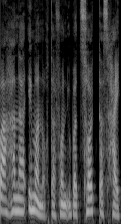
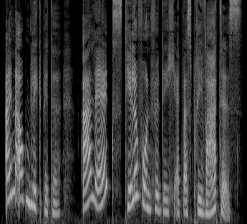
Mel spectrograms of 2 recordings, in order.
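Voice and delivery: high sing-out to a colleague; female receptionist; 8 semitones higher, 3 dB louder than usual. A narrator's reading. Intern calling Alex to the phone, high female voice. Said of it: "Wieder das glockenhelle Lachen".

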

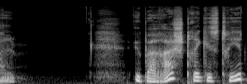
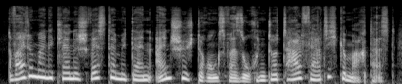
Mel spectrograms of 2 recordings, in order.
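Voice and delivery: Esther, accusing; 8 semitones higher than usual. A narrator's reading.

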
